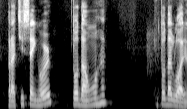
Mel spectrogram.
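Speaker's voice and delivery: ordinary delivery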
